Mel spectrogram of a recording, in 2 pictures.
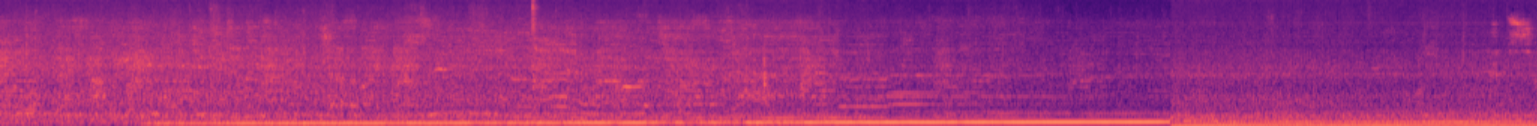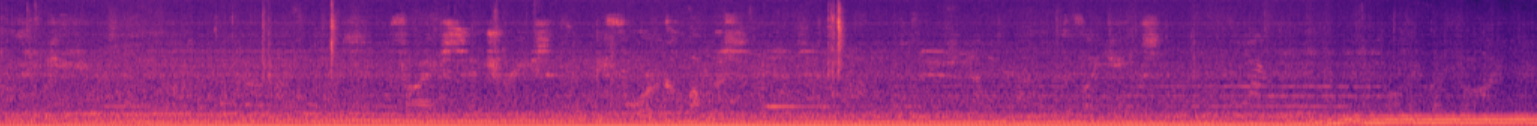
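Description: Background music of sustained, slowly shifting notes. About ten seconds in it changes abruptly, and a steady deep rumble of the airliner's cabin comes in beneath it and holds.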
